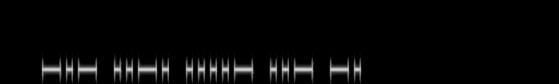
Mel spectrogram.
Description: Morse code, heard as a keyed tone, about 21 wpm, 700 Hz. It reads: KF4UN
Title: USA Call Signs - 5 Characters - Repeated 3x - 20wpm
